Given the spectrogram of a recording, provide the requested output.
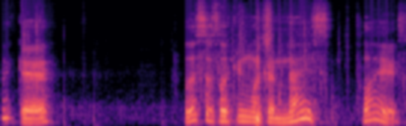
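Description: A man's voice: a little high, expressive, slow, creaky, mellow, a little hiss or hum, full character voice. A man voicing an evil, otherworldly villain in an improvised game role-play, with a theatrical, unhinged drawl. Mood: sinister, grand. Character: evil otherworldly villain granting costly powers.

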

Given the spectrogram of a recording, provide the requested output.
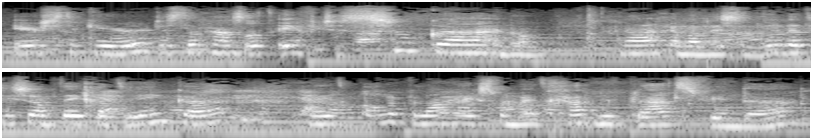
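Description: A woman in her thirties, a mother who just gave birth, talking gently to her children in a casual family vlog in a hospital room. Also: high-pitched, steady tone, a little fast. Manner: soft, tender, speaks gently to children. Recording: music loud in the background.

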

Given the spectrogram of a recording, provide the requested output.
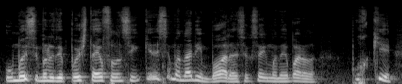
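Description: Carioca rápido contando história. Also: male voice, a little high, rapid-fire. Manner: animated storyteller, acts out quotes. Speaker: podcast co-host. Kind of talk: casual storytelling chat. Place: home room.

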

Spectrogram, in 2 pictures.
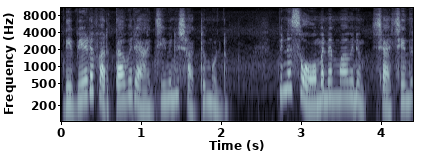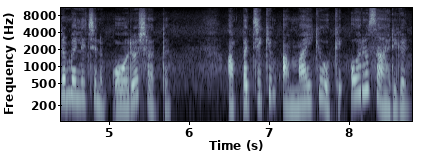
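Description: A woman narrating a family story, gently voicing the relatives' lines now and then. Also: on the high side, expressive, moderate pace, husky. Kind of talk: scripted story narration with dialogue.

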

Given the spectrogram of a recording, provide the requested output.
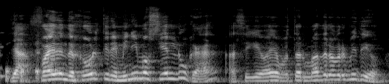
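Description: A Chilean man streaming gameplay, swearing freely and breaking into excited yelling. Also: high voice, fast, a little hiss or hum. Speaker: gaming streamer.

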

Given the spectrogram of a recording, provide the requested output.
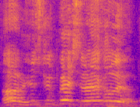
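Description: A man's voice: extremely high pitch, moderate pace. A man working as an auctioneer, calling and repeating prices insistently to coax bidders. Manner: insistent, repetitive, coaxing the bidders. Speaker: auctioneer at a live poultry auction. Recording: echoey hall, distant mic, crowd and birds. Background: crowd chatter, roosters crowing.

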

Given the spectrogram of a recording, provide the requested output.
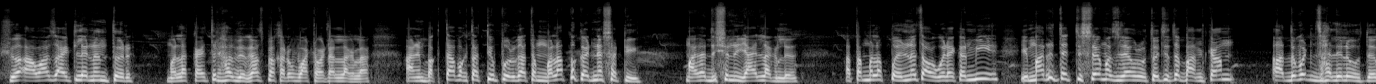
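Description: A man's voice: high voice, no echo. A man who teaches acting tells a personal devotional experience as a story. He talks vividly, acts out the dialogue, and often restarts his words.

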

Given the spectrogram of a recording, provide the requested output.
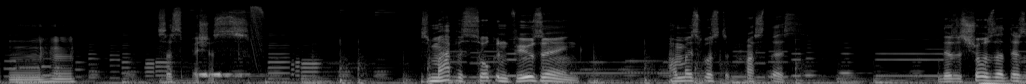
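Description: A man talking casually over online game voice chat, muttering to himself as he plays. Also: mid-range voice. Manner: mutters to himself while playing. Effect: heard over online game voice chat. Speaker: gamer. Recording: background game music.

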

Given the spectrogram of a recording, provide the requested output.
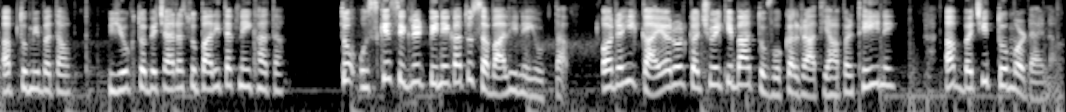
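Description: A woman's voice: a little high, moderate pace, soft background music, natural voice. A woman doing Abhimanyu, a teasing young man. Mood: probing. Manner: teasing, probing questions.

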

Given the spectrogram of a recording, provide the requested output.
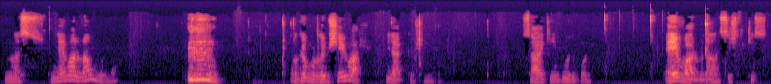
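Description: A man's voice: on the high side, expressive, moderate pace, pauses often, darkish tone, husky. A young man giving let's play commentary on a horror game, jumpy and swearing as he thinks aloud to his viewers. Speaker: gamer playing a horror game.

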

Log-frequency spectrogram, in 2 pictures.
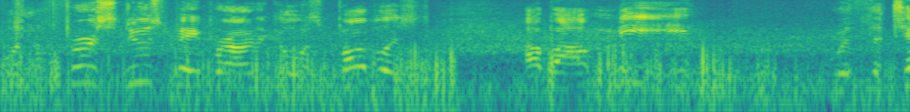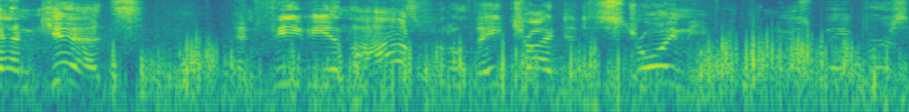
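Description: High-voiced man talking to a toy outdoors. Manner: talks to a stuffed toy as if it answers, with repeated affirmations. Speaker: vlogger addressing a toy companion. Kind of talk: earnest outdoor monologue. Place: outdoors in a wooded park by a sign. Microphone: camera several feet away. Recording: distant camera mic with loud wind noise.

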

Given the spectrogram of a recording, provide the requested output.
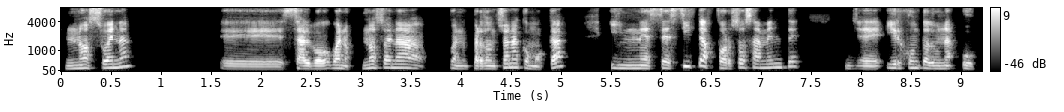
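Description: A man teaching an online class as a French teacher, patiently spelling out sounds slowly and repeating them. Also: fairly high pitch, lively intonation, dry recording.

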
